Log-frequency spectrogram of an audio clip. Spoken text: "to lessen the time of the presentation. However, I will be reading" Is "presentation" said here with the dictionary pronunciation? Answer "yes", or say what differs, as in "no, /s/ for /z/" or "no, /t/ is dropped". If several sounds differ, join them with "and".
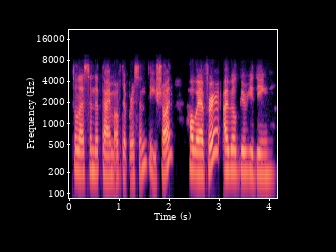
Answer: no, /s/ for /z/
